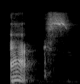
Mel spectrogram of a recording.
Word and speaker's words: ask: And what I discovered was that way back in the 1700s, to pronounce ASK correctly was to say axe. That's the correct pronunciation of it.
